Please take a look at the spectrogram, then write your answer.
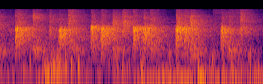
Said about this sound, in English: Okay. I think that's it. Thank you. All right, everyone clap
